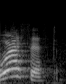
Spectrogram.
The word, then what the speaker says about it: Worcester: Yeah, the Earl of Worcester.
